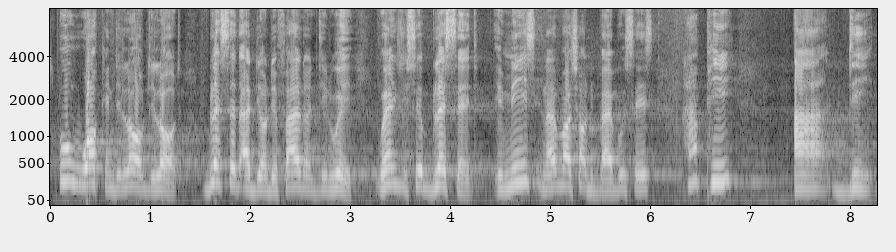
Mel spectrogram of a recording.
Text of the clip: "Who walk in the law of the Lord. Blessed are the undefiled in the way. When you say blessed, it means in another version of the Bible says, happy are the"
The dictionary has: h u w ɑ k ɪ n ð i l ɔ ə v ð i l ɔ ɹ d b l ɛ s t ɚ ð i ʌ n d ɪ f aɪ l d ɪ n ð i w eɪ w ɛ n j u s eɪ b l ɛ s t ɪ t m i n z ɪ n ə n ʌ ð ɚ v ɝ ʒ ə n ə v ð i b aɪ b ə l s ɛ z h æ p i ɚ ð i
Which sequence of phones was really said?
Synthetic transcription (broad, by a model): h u w ɑ k ɪ n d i l ɔ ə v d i l ɔ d b l ɛ s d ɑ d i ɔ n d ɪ f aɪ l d ɪ n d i w eɪ w ɛ n j u s eɪ b l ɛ s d ɪ t m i n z ɪ n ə ʌ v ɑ ʃ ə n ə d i b aɪ b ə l s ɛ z h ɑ p i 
